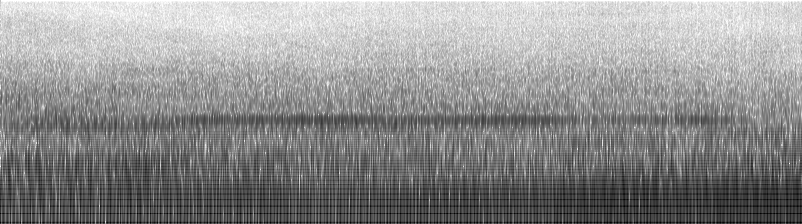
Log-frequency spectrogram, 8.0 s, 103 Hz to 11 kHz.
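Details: 2015 Cummins Power home standby generator, Briggs Vanguard engine, after rotor repair, warming up on a load bank at 3 kW, about 40 A at 240 V, 60 Hz: constant unwavering drone with steady hum, no hunting or surging. Running healthy under load.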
